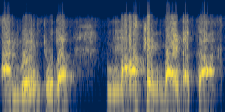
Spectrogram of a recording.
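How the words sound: The word market carries the main stress. The destination is the market, not elsewhere. "Third is market. I'm not going to the college"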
